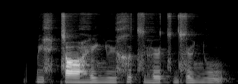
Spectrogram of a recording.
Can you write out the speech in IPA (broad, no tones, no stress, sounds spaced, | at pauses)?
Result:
k͡p i x c ɑ ɦ e ʎ y x ɯ t͡s ɦ ø t͡s d͡z ø ʎ u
